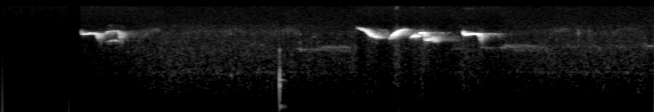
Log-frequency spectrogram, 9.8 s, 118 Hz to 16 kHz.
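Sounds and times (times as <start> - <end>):
bird song with whistled phrases in a forest: 1.2 - 2.6, 3.8 - 9.8.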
